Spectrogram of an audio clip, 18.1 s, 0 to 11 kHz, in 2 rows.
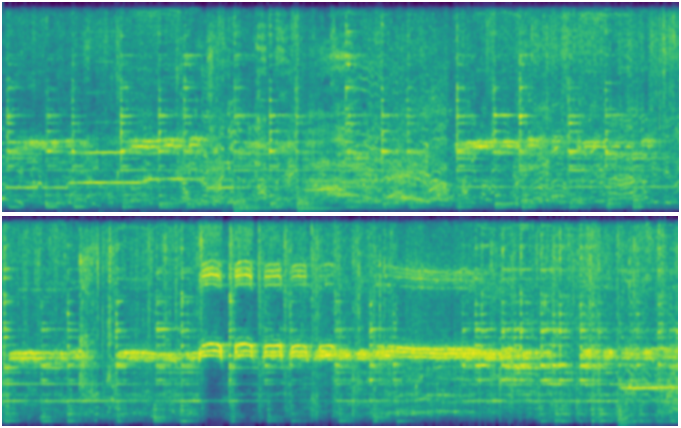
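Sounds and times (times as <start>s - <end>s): hand gongs ringing: 0.0s - 7.2s, 15.6s - 18.0s
crowd shouting: 0.0s - 11.3s, 13.1s - 15.8s, 17.2s - 18.0s
drum beating rapidly: 2.2s - 7.2s, 16.3s - 18.0s.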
